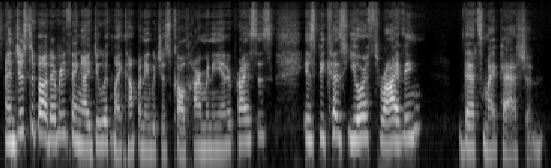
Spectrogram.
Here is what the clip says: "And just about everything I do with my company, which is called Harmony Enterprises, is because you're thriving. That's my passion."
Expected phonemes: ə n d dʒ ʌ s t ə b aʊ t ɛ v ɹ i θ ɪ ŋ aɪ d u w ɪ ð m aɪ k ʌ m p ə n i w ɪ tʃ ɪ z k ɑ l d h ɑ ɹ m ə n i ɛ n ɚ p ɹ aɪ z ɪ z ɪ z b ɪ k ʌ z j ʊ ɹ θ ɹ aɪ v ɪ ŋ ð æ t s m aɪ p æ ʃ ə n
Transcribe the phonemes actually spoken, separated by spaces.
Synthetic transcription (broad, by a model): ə n dʒ ʌ s t ə b aʊ t ɛ v ɹ i θ ɪ ŋ aɪ d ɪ w ɪ ð m aɪ k ʌ m p ə n i w ɪ tʃ ɪ z k ɑ l d h ɑ ɹ m ə n i ɛ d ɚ p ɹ aɪ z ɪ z ɪ z b ɪ k ʌ z j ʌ ɹ θ ɹ aɪ v ɪ ŋ ð æ t s m aɪ p æ ʃ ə n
